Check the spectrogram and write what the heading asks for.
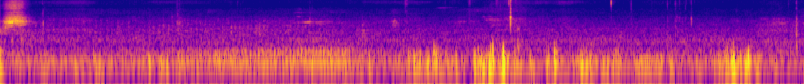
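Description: Steady outdoor background hiss, with a few faint, indistinct voice-like murmurs around the middle and again near the end.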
